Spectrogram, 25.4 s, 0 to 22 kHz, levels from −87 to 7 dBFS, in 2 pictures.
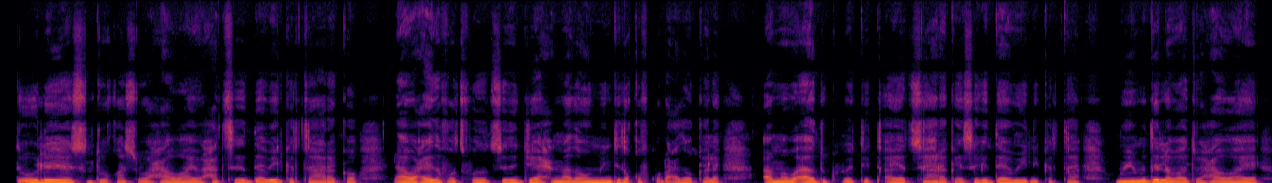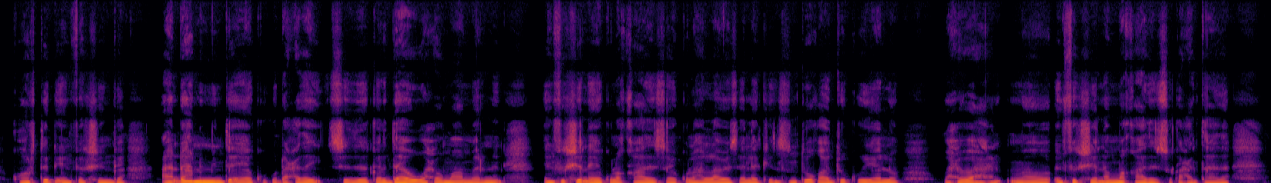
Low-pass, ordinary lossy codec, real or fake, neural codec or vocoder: none; none; real; none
